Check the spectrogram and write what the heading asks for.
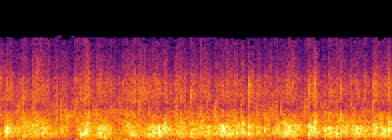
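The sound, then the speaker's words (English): Steady audience applause, a dense wash of many hands clapping at an even, sustained level throughout, with no voices standing out. “Round of applause.”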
